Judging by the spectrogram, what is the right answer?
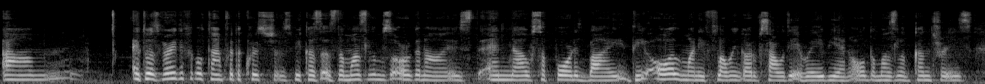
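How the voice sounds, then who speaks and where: A woman, giving a measured, earnest personal testimony with frequent ums. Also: medium pitch, steady tone, rough recording. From Lebanon. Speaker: interviewee.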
